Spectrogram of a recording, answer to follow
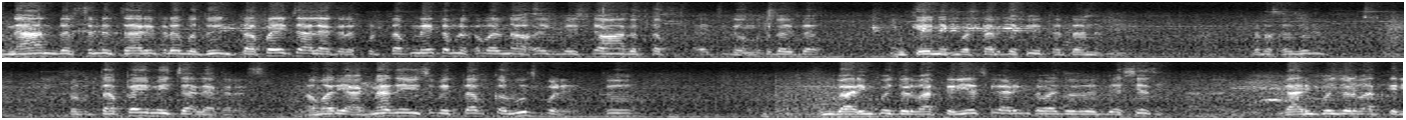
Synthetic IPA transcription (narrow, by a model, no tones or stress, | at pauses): ɡnjand̪əɾɕənt͡saɾit̪̬əɾəbəd̪ʱuːnt̪əpəit͡saljakəɾət͡spəɳt̪əpnait̪əmnekʰəbəɾnaɦojkibəsãəɡəɾt̪əp̚t͡sʰajt͡sit̪omət̪okad̪ʱit̪ə | bukʰejnəɦibəɽt̪aɾkəsiit̪ʰət̪anaɦi | kəɾəsad͡zu | pəɳt̪ɐpəiməit͡ʃaljakəɾəs | ɦəmaːɾiaɡnad̪eʋit͡ʃʰebʱəit̪əpkəɾʋũd͡ʒpəɽet̪o | ɦəmɡaːɽimkoːid͡ʒəɽeʋaːt̪kəɾijet͡ʃʰeɡaːɽimt̪ɐmaɾid͡ʒəɽebesjet͡ʃʰe | ɡaːɽimkoːid͡ʒəɽeʋaːt̪kəɾj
